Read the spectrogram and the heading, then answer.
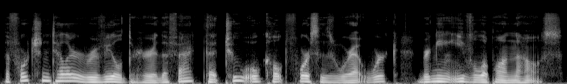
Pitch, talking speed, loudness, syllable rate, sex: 120 Hz, 210 wpm, -16 LUFS, 6.0 syllables/s, male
